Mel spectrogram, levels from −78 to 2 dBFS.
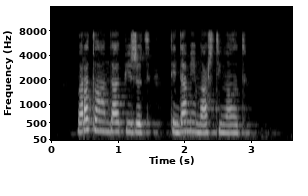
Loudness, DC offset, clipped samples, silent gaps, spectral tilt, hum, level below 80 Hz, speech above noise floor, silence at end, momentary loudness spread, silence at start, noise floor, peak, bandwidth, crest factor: -31 LUFS; under 0.1%; under 0.1%; none; -2.5 dB/octave; none; -74 dBFS; 38 dB; 0.65 s; 8 LU; 0.4 s; -69 dBFS; -12 dBFS; 8.4 kHz; 20 dB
